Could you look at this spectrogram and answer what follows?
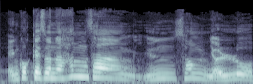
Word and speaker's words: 윤석열: 많이 발음할 고유명사가 토해요 어 엔코 께서는 항상 윤성 열로 발음 하시잖아요 예전의 그 어린 시절부터 친구들이 성령으로 불렀다는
